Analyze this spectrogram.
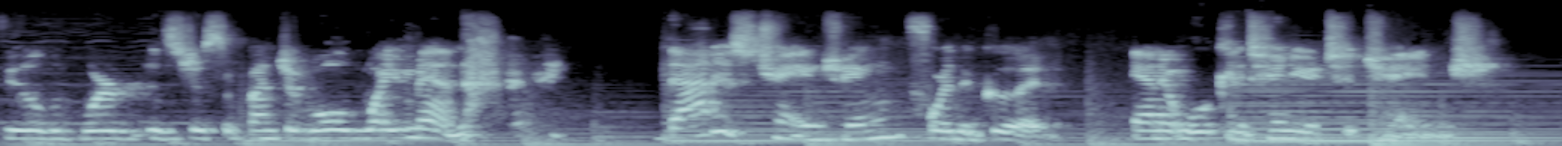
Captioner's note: laughs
